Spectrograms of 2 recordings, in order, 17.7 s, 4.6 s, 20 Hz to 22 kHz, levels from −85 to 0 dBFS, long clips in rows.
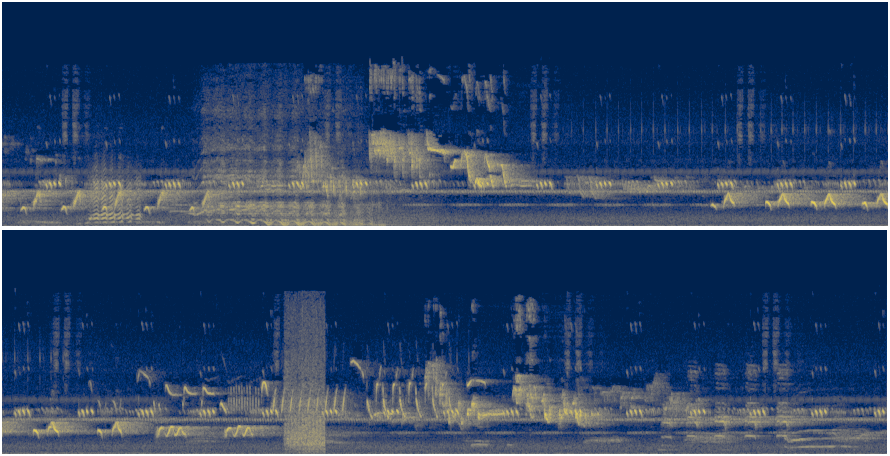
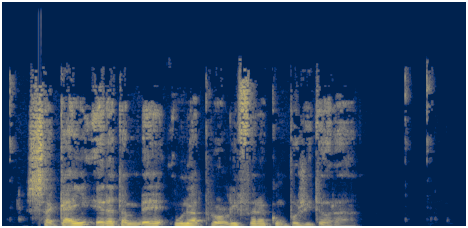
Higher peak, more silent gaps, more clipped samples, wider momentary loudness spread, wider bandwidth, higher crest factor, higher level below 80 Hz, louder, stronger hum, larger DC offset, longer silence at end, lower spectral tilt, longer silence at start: about the same, -2 dBFS vs 0 dBFS; neither; neither; second, 9 LU vs 20 LU; about the same, 16 kHz vs 16.5 kHz; about the same, 20 dB vs 20 dB; first, -54 dBFS vs -62 dBFS; about the same, -18 LUFS vs -18 LUFS; neither; neither; second, 0 s vs 0.35 s; second, 1 dB/octave vs -3.5 dB/octave; about the same, 0 s vs 0.05 s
